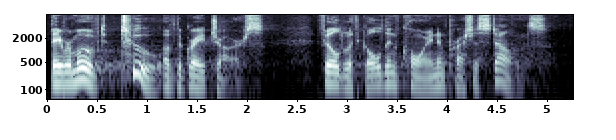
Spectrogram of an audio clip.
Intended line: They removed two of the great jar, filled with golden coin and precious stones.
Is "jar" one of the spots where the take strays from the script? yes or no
yes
